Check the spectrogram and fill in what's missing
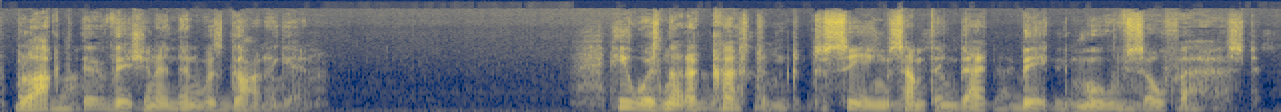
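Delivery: plain reading voice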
